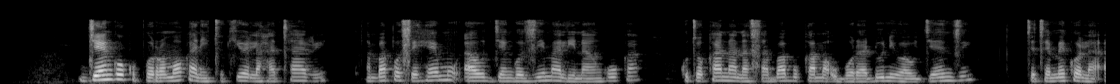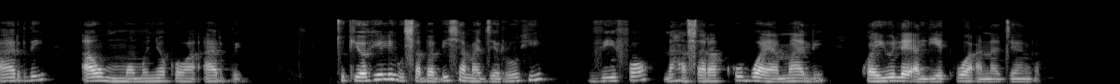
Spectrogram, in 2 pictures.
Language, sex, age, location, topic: Swahili, female, 36-49, Kisumu, health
